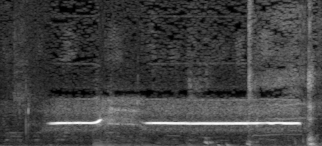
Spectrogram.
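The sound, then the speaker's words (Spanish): A person whistles an imitation of the call of a female huevimorado (güey mora) bird: two long, steady high-pitched whistled notes, the first held about half a second, the second longer and drawn out, with a short break between. “Ese es como el canto, como el... el... canto que hace por la noche.”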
